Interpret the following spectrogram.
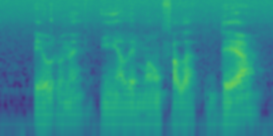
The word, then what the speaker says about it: Euro: Se fala o euro, né? Então, der Euro. E aí, importante aqui salientar pro pronúncia do EU em alemão, que se fala Oi, né?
